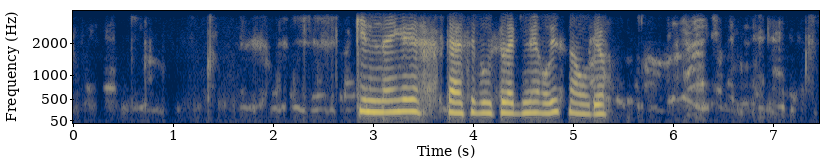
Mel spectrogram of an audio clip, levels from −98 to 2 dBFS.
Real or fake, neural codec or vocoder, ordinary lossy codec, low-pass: fake; codec, 16 kHz, 8 kbps, FreqCodec, smaller model; Opus, 32 kbps; 3.6 kHz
